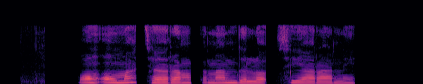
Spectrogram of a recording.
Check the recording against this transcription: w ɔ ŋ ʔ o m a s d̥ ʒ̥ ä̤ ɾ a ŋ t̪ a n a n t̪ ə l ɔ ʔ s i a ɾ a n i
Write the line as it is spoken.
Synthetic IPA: w ɔ ŋ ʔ o m a h d̥ ʒ̥ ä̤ ɾ a ŋ t̪ ə n a n d̪ ə l ɔ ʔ s i a ɾ a n e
